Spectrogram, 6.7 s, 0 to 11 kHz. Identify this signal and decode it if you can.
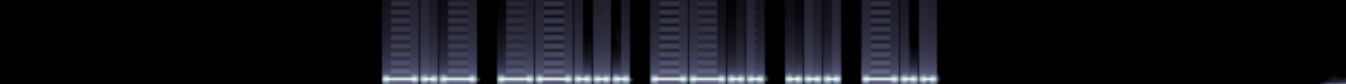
Morse code, heard as a keyed tone, about 25 wpm, 700 Hz. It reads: K7ZSD
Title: USA Call Signs - 5 Characters - 25wpm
